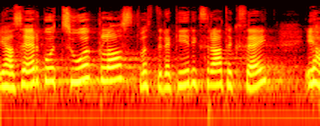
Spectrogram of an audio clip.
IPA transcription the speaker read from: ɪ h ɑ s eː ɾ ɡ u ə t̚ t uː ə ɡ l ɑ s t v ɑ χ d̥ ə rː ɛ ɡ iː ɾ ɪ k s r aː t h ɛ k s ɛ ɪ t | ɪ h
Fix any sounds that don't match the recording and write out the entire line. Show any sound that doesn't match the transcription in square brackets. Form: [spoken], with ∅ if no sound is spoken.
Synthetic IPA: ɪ h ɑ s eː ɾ ɡ u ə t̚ [t͡s] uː ə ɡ l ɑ s t v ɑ [s] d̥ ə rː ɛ ɡ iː ɾ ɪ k s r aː t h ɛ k s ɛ ɪ t | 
